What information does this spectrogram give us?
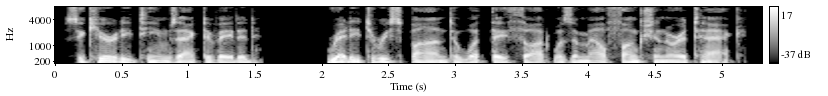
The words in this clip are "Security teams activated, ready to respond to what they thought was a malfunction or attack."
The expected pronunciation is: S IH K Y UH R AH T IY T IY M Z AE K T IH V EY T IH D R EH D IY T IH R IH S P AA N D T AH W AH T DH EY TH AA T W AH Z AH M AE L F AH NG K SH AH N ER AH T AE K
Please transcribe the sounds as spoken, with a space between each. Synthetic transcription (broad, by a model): S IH K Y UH R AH T IY T IY M Z AE K T IH V EY T IH D R EH D IY T IH R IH S P AA N T AH W AH T DH EY TH AA T W AH Z AH M AE L F AH NG K SH AH N ER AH T AE K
